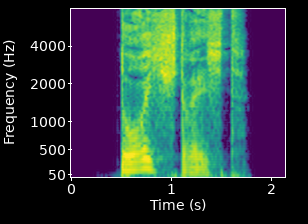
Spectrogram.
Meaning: second-person plural dependent preterite of durchstreichen
- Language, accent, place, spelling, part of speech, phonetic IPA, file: German, Germany, Berlin, durchstricht, verb, [ˈdʊʁçˌʃtʁɪçt], De-durchstricht.ogg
